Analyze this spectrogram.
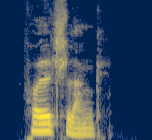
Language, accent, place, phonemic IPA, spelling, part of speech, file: German, Germany, Berlin, /ˈfɔlʃlaŋk/, vollschlank, adjective, De-vollschlank.ogg
- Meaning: plump, chubby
